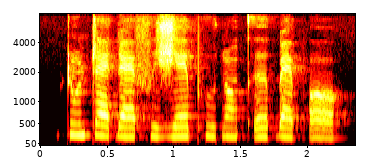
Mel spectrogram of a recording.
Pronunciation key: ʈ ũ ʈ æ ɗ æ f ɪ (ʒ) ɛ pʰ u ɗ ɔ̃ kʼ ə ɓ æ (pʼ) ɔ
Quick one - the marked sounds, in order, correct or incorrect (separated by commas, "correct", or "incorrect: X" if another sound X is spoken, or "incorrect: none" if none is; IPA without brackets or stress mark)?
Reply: correct, correct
